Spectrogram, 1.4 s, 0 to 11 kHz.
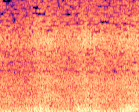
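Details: Honda Click 150 after an overhaul of the piston, piston pin and gasket (crankshaft kept), a probably loose piston pin likely having caused a knock, revs up cleanly and evenly with no tapping or knock climbing with throttle, top end now healthy.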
